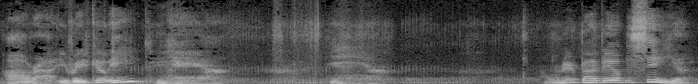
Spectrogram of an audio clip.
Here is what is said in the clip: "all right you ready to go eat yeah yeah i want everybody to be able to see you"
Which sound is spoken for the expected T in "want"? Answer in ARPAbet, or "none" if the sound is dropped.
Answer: none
